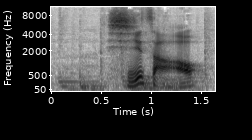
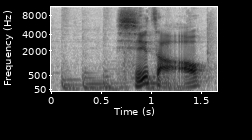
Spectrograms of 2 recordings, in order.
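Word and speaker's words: 洗澡: When 2 third tones are combined together, the first one will change into the second tone, which is a rising tone. For example, 洗澡，洗澡，老虎，老虎，勇敢，勇敢.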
